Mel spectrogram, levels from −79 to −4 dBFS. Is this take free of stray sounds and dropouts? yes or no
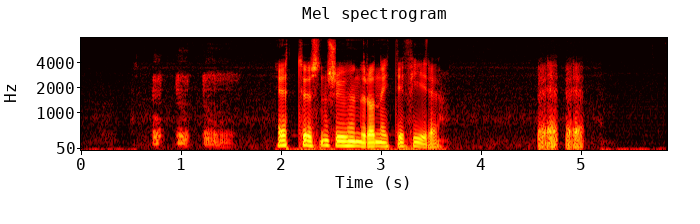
no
